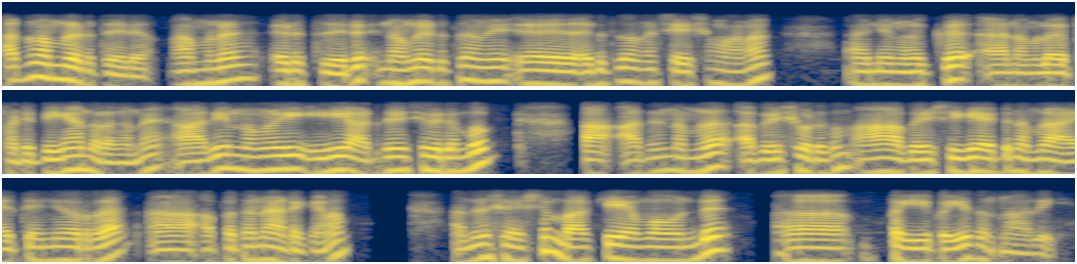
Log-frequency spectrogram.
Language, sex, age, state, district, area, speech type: Malayalam, male, 18-30, Kerala, Pathanamthitta, rural, conversation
